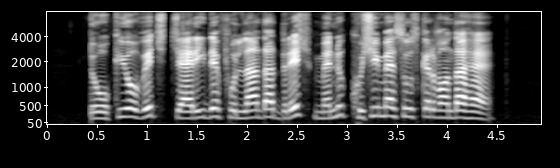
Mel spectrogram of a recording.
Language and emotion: Punjabi, happy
